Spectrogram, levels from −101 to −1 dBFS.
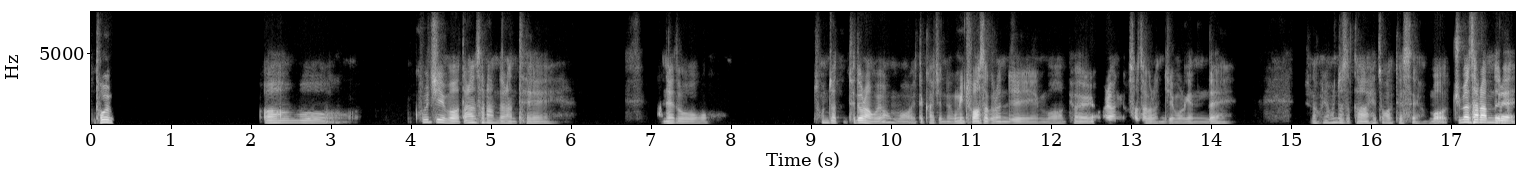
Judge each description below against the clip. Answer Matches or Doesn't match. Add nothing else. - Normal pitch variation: Doesn't match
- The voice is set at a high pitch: Doesn't match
